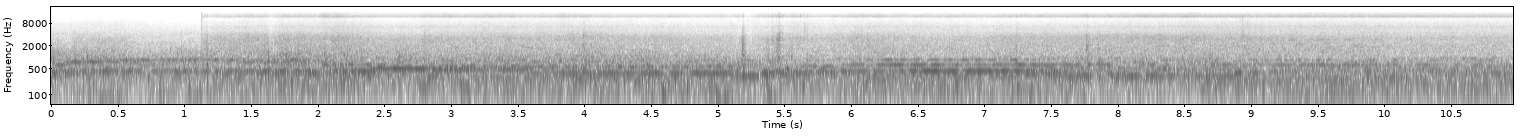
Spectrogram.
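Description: Steady, loud rush of whitewater around a creek kayak running a flooded rapid. Background music of held notes that change every second or so plays over it.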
